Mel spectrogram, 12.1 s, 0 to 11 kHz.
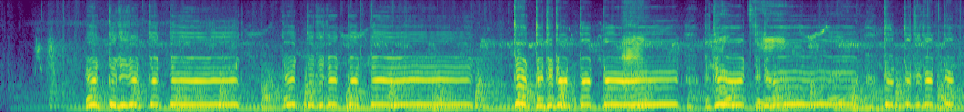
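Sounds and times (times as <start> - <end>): hand drum beats: 1.0 - 12.0.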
